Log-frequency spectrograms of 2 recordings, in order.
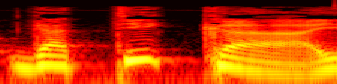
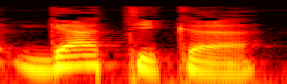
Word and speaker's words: Gatica: A gente ouviu Sabre Dios, e eu mencionei aqui, né, fiz erroneamente a pronúncia gática, e na verdade é gatica. Lúcio Gatica.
